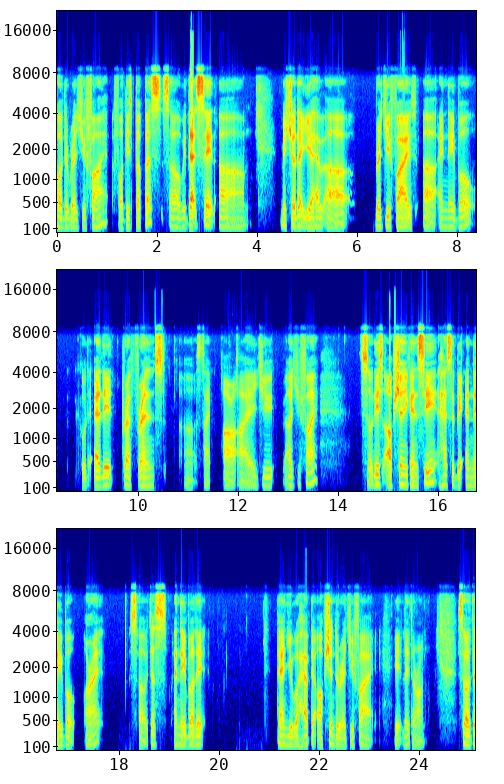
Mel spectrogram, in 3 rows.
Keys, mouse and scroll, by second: 5.2-9.7 drag, 23.4-24.6 middle drag.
